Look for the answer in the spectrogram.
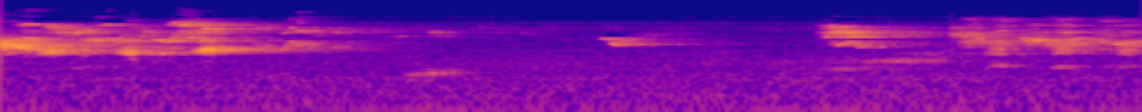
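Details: Backyard birds gathered in a lemon tree on a sunny morning, chirping and fighting; a dense burst of high chirps, then quiet, then a second cluster of buzzy twitters.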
